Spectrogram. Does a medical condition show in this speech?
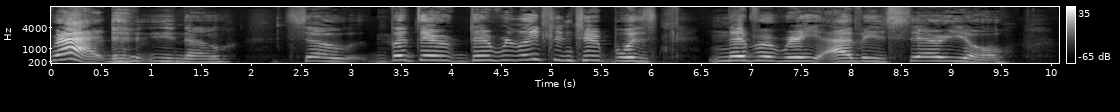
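Yes: cerebral palsy; not degenerative.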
